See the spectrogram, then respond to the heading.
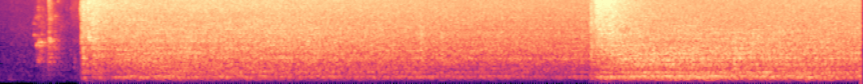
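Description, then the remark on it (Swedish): Water splashed onto hot sauna stones bursts into a loud, steady steam hiss that holds for several seconds, then surges again with a second splash. No one speaks. “Ska men, vi pröva att kasta på? Ja, men det ska, jag måste hämta lite vatten bara.”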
